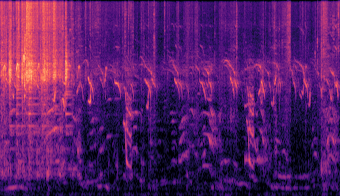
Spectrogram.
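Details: Grey francolin chicks cared for and fed termites: a loud rustling burst first, then many repeated high swooping chirps overlapping in quick succession over a low hum.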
